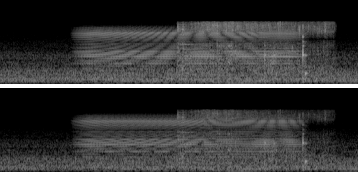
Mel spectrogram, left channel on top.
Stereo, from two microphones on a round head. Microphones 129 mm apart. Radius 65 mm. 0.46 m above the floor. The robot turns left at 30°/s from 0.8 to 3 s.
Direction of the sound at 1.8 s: 155° left.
